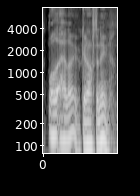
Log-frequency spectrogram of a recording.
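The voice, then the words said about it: Smooth, silky put-on radio voice. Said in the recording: “what a lovely, smooth, silky radio voice you have there. ... It's completely put on just for this.”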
